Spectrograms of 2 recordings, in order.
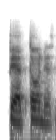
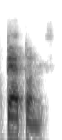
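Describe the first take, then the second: First: Said in the usual way. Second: "peatones" as a wrong form, stress moved off TO; mis-stress "peatones" on the A instead of TO; misplaced stress. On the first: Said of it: "en realidad decimos peatones". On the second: Shown as a demonstration. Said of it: "no peatones". ("peatones" mal pronunciado, con la fuerza en la A)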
